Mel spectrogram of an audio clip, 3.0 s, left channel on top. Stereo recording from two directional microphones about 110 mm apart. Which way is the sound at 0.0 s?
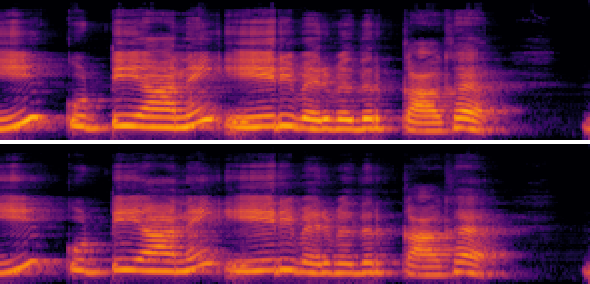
35° left (ahead or behind).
